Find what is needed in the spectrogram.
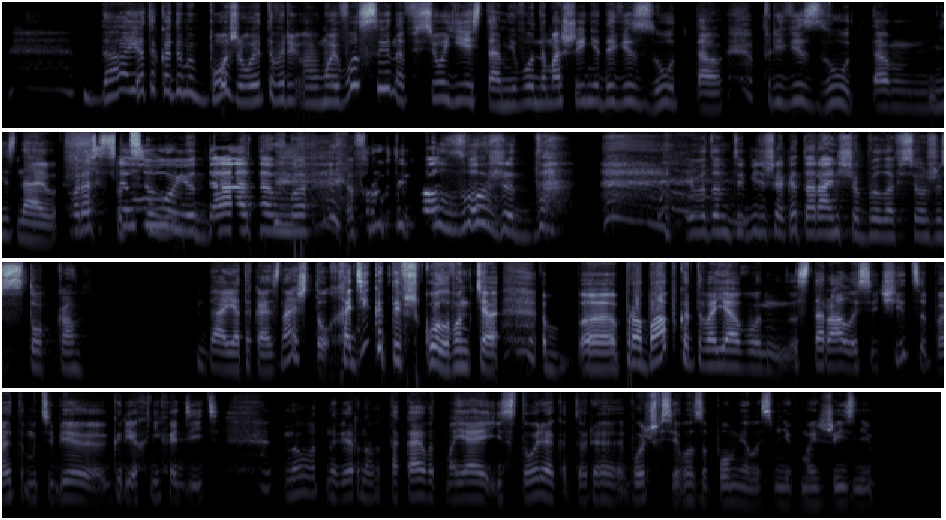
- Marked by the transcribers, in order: other background noise; chuckle; sigh; stressed: "жестоко"
- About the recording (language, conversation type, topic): Russian, podcast, Какие семейные истории передаются из уст в уста?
